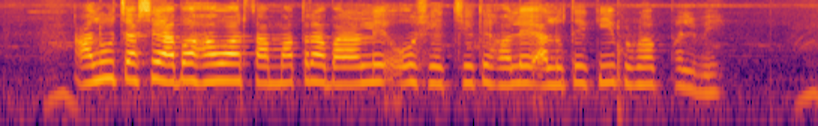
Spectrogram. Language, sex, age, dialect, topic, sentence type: Bengali, male, 18-24, Rajbangshi, agriculture, question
